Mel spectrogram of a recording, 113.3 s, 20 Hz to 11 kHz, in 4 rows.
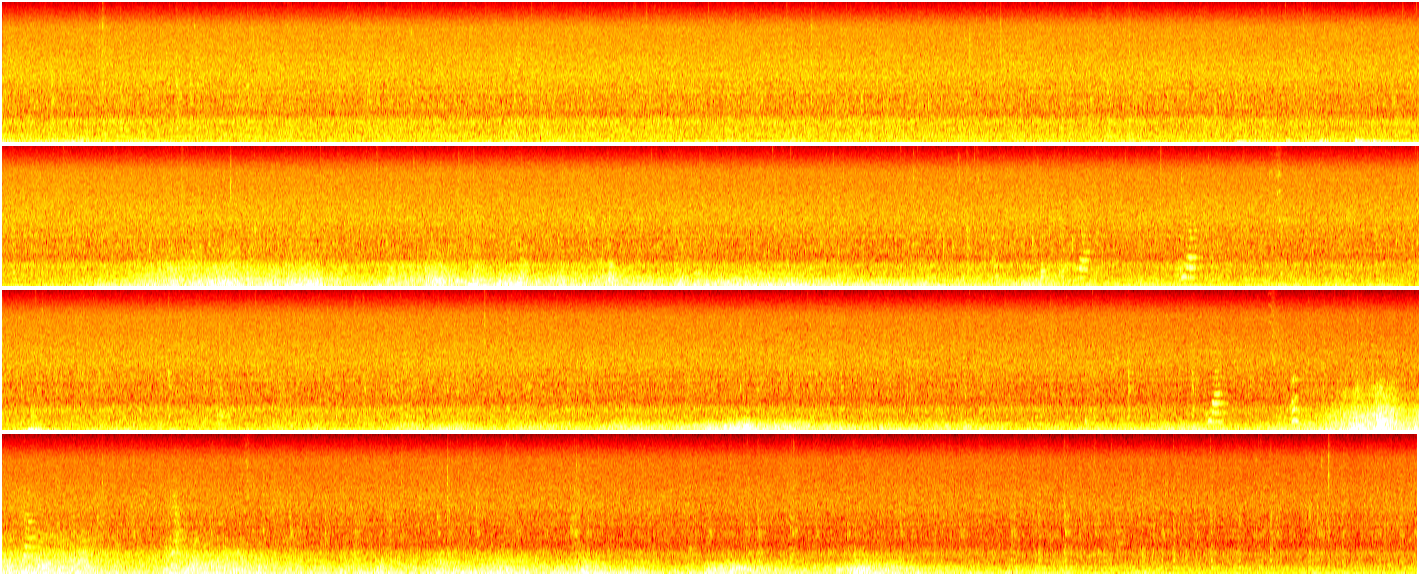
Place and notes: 19:21 Berlin Bürknerstr., backyard window - Hinterhof / backyard ambience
